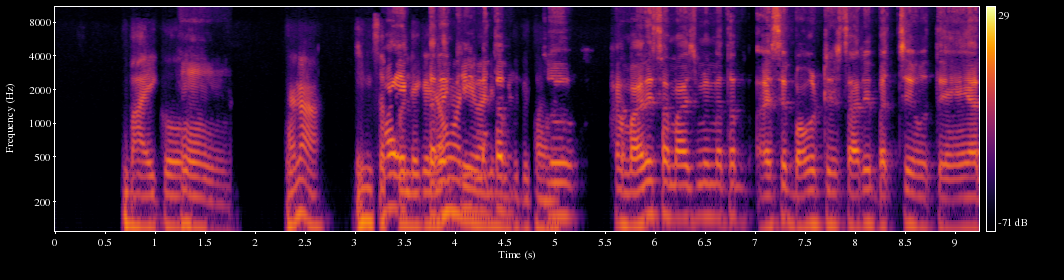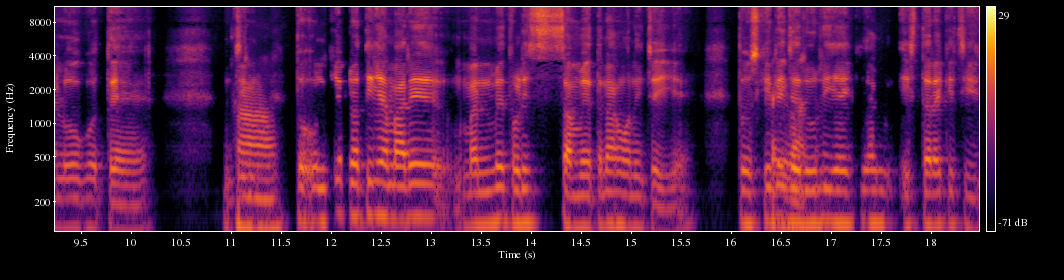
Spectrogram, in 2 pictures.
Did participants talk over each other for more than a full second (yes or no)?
yes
